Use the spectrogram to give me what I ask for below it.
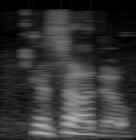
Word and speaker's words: Casado: Casado.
